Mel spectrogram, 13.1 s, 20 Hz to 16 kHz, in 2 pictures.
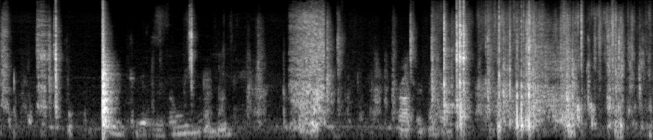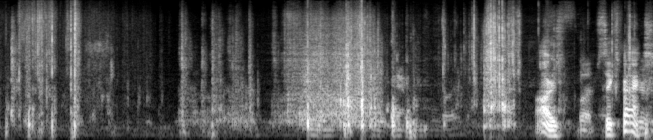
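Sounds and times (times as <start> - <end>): cardboard box tearing and rustling: 4.6 - 7.4, 9.4 - 10.6, 11.2 - 11.8.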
